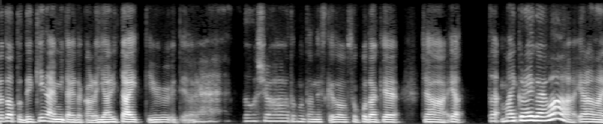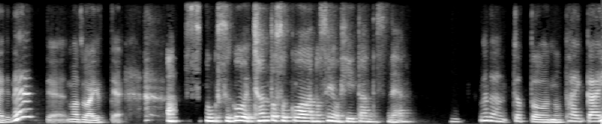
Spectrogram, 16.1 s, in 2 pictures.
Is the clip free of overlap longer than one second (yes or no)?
yes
